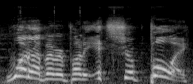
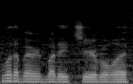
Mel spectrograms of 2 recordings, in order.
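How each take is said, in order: First: It is said loudly with lots of energy. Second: It is said flatly with little energy. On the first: The speaker calls it right. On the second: The speaker calls it wrong.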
